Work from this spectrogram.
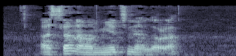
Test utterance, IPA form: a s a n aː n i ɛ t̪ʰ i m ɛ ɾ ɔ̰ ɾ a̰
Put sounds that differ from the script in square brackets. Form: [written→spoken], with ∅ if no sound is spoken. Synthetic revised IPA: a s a n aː [n→m] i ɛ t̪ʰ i [m→n] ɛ [ɾ→l] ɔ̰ ɾ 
